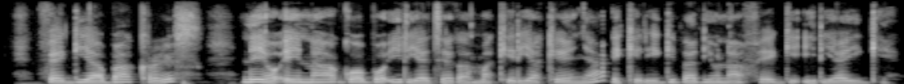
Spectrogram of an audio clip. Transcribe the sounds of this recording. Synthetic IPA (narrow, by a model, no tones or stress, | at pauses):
fɛɡijabakɾɛs | nejɔʔenaɡɔbɔʔiɾjad͡ʑɛɣamakeɾiakɛɲaʔekeɾiɡiðaniɔnafɛ̰ɡḭʔiɾijaiɡe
